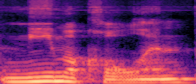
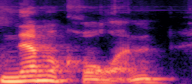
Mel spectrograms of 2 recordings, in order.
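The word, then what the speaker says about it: Nemacolin: I always called it Nemacolon, but it's in Farmington, Pennsylvania, and apparently it's pronounced Nemicolon.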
